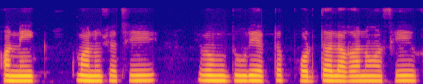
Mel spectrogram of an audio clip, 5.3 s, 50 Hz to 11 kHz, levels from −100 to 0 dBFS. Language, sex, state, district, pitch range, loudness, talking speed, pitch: Bengali, female, West Bengal, Cooch Behar, 190-200 Hz, -16 LUFS, 115 wpm, 195 Hz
